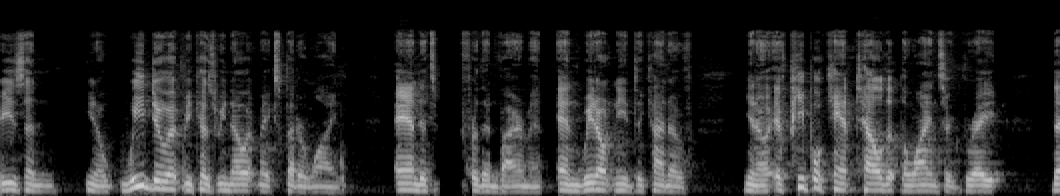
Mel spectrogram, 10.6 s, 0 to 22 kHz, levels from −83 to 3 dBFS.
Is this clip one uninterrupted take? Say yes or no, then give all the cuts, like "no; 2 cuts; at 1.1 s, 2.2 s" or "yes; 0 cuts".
yes; 0 cuts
